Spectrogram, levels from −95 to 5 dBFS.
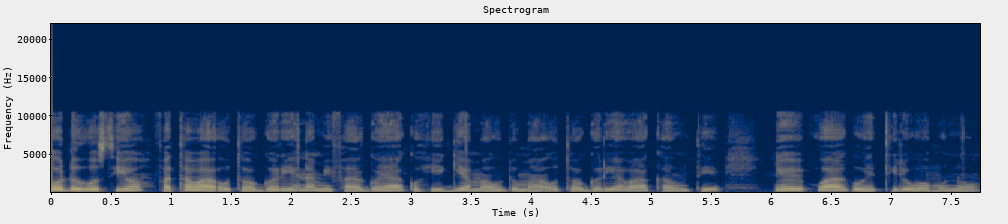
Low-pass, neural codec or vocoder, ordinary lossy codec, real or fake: none; vocoder, 22.05 kHz, 80 mel bands, Vocos; none; fake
